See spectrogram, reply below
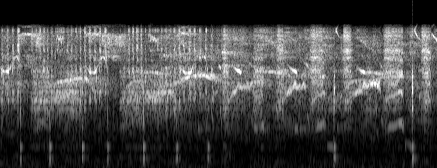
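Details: Spotless starling song captured by a webcam at Parque Nacional de Cabañeros: a dense, continuous stream of high whistles and sliding rising and falling slurs, with soft low ticking clicks about twice a second underneath.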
